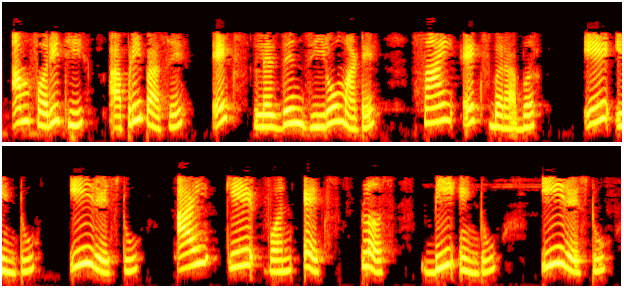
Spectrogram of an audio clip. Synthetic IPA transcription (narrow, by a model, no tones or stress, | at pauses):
amfəɾit̪ʰi | a̰pɳipase | eks | lesd̪end͡ʒiɾomaʈe | sãĩeksbəɾa̰bəɾ | eɪɳʈu | iɾesʈu | aikeʋəneks | pləs | biʔɪɳʈu | iɾesʈu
